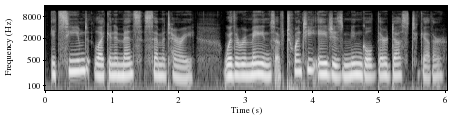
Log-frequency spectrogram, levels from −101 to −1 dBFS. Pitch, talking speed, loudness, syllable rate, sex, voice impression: 200 Hz, 160 wpm, -17 LUFS, 5.4 syllables/s, female, feminine, adult-like, slightly sincere, friendly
